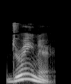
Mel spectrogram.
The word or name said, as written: drainer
